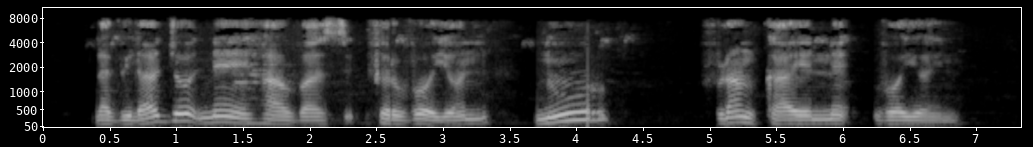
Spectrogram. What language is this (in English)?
Esperanto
